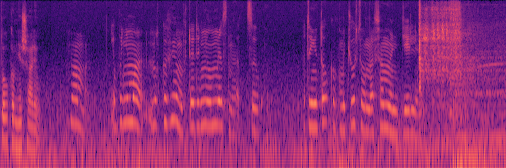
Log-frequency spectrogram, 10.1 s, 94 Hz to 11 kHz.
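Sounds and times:
speech: 0.0s - 5.4s, 6.0s - 9.2s
car engine starting and revving: 8.4s - 10.1s.

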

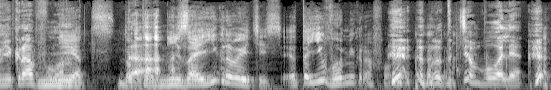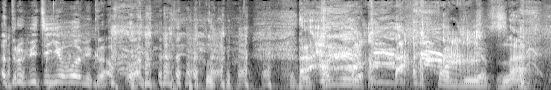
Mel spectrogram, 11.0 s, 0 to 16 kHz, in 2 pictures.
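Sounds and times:
speech: 0.0s - 11.0s
laughter: 1.2s - 2.0s, 3.8s - 10.9s
loud harsh drawn-out cough: 8.4s - 11.0s.

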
